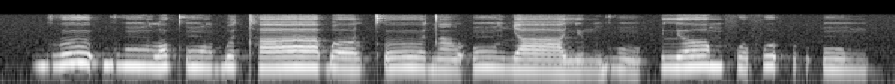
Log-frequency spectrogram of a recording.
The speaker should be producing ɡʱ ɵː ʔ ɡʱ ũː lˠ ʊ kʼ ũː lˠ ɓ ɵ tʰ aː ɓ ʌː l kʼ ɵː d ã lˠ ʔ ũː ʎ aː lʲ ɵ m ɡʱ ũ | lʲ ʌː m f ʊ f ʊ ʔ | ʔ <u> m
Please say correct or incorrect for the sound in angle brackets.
incorrect: ũ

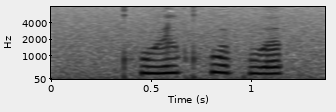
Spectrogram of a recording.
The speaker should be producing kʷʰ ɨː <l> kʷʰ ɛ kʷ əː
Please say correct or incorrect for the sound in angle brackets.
correct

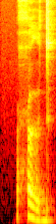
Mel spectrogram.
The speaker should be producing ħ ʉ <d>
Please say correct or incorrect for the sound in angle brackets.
correct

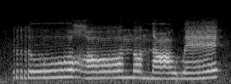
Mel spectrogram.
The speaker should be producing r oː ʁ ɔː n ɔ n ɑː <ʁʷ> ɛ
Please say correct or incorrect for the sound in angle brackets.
incorrect: w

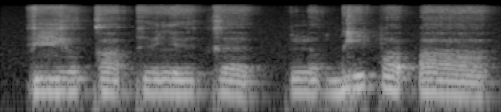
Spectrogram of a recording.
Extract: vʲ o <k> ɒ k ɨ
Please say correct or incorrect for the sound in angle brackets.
correct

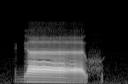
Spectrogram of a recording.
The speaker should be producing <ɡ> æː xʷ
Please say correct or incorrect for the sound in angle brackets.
correct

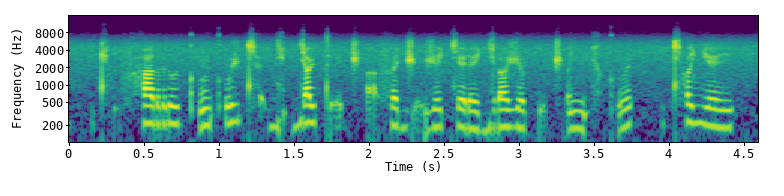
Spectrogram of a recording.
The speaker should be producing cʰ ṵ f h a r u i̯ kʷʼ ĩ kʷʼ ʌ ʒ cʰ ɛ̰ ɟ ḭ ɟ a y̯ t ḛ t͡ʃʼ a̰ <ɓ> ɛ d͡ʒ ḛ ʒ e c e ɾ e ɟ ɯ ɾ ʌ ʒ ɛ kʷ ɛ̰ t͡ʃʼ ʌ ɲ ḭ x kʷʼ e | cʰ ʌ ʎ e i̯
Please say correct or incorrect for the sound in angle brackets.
incorrect: f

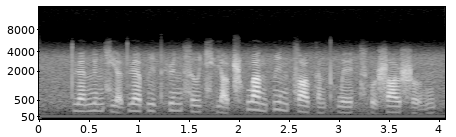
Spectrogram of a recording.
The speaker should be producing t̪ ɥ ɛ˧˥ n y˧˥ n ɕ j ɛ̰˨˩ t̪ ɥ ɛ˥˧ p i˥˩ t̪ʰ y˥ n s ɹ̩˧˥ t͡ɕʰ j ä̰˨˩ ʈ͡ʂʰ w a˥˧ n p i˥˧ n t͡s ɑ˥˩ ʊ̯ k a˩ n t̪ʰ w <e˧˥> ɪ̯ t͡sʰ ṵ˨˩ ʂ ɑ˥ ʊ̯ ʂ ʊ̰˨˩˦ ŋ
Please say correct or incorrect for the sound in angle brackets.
correct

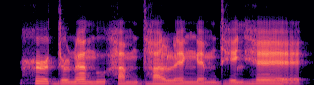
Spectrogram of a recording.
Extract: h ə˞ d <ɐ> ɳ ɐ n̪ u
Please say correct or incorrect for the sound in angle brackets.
incorrect: ə˞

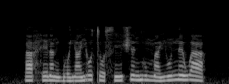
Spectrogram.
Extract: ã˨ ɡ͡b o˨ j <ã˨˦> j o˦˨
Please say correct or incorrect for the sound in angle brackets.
correct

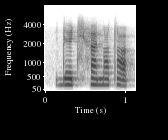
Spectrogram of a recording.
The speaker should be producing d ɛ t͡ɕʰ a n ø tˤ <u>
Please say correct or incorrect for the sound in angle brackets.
incorrect: ʊ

